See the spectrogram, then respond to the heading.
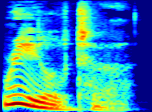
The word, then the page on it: realtor: British English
